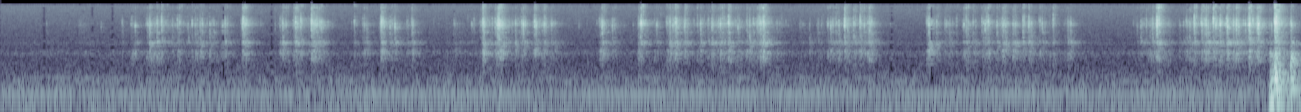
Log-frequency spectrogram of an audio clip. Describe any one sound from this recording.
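A plastic puzzle cube clicks and clacks rapidly as it is turned.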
